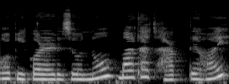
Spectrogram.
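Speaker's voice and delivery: ordinary delivery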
